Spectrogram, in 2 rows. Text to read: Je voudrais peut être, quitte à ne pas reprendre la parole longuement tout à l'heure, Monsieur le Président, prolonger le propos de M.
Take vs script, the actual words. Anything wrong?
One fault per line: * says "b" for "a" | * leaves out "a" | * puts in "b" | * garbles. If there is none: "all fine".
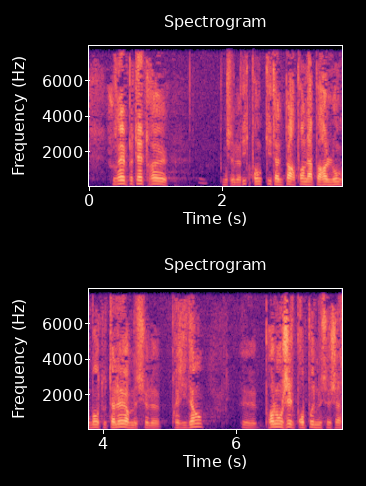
* garbles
